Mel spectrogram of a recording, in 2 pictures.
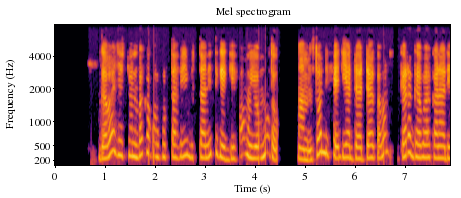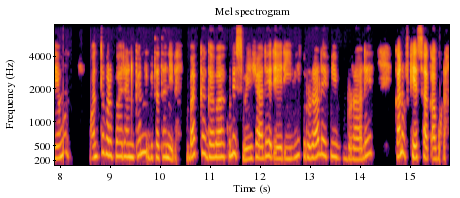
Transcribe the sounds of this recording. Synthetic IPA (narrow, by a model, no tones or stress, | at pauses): ɡɐβaːd͡ʒɛt͡ʃːuːnbɐkːɐkʼʊɾɡʊɾt̪aːfɪbɪt̪ːaːnɪt̪ːɪɡɛɡːe̞ːfːɐmʊjɔmːoːt̪ɐʔʊ̥ | maːmɪlt̪o̞ːnːɪfɛᶑiːɐd̪ːɐd̪ːaːkʼɐbɐnɡ̥ɐɾɐɡɐbaːkɐnaːd̪e̞ːmʊn | wɐnt̪ɐbɔɾbaːd̪ɐŋkɐnbɪt̪ɐt̪ɐnɪᶑɐ̥bɐkːɐɡɐbaːkʊnɪsmɛnʃaːle̞ːᶑe̞ːᶑiːfɪkʊdʊɾaːleːfɪʊdʊɾaːle̞ːkɐnɔfke̞ːsːaːkʼɐbʊᶑɐ̥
